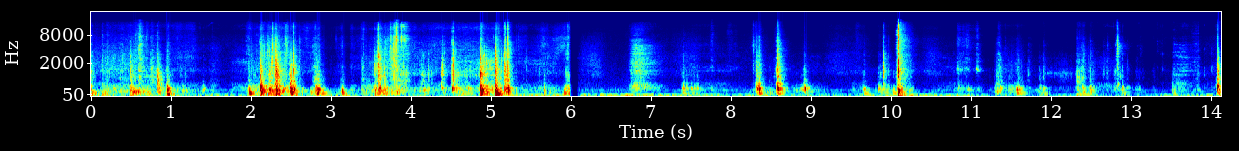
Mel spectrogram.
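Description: Handling of an aluminium-framed carrying case: a run of knocks and rubbing in the first few seconds, then a series of separate sharp clicks, the loudest about ten seconds in, as its metal latches are snapped open and the lid is lifted.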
